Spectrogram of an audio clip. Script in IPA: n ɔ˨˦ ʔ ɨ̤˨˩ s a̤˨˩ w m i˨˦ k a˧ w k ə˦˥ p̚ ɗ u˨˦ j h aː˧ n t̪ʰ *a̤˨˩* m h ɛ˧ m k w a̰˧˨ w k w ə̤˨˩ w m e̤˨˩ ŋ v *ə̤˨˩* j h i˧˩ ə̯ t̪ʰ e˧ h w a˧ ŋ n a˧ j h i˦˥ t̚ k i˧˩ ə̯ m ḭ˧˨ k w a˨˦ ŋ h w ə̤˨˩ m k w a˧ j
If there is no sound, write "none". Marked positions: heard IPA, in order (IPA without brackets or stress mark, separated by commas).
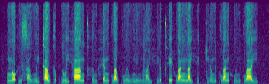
ə̤˨˩, a̤˨˩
